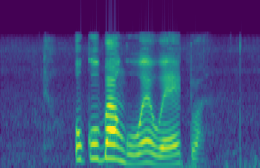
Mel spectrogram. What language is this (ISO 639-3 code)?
xho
